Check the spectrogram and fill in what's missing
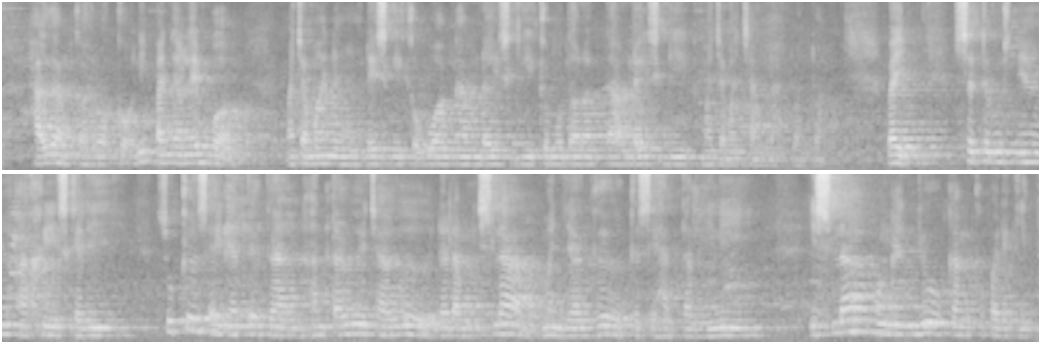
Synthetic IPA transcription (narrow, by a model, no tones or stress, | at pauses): haɾamkəhɾokɔʔnipaɲd͡ʒaŋlɛmbəl | mat͡ʃamːanədaɾisəɡikəuaŋandaɾisəɡikəmudaɾat̪amdaɾisəɡimat͡ʃamːat͡ʃa̰mla̰ht̪ua̰nt̪ua̰n | baiʔ̚sət̪əɾʊsɲəaxisə̥kali | sukəsajəɲat̪əkana̰nt̪aɾət͡ʃaɾədalamislamːəɲd͡ʒaŋɡəkəsiɦat̪anini | islamːəŋaɲd͡ʒʊrkankəpadakit̪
